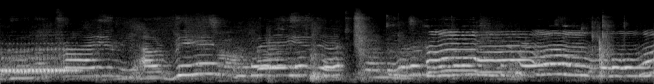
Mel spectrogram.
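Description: Young women's voices singing a wordless, wailing melody: a wavering held note at the start, then gliding notes, with more than one voice together in the second half.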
